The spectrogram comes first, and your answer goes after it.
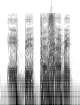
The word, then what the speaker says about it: ابتسمت: نلاحظ يا أبنائي أن كلمة ابتسمت الألف ما عليهاش همزة، ما تحتهاش همزة. أيوة أنطقها ابتسمت، ولكن ما ينفعش أحط همزة. ليه؟ لأن دي ألف وصل. طب أعرف أفرق إزاي في الكتابة بين ألف الوصل والألف التانية اللي هي همزة قطع وهمزة وصل؟ أحط قبل الكلمة واو. لو الألف اتنطقت معايا يبقى دي ألف قطع، همزة قطع، وإن سقطت وسط الكلام فهي همزة وصل.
